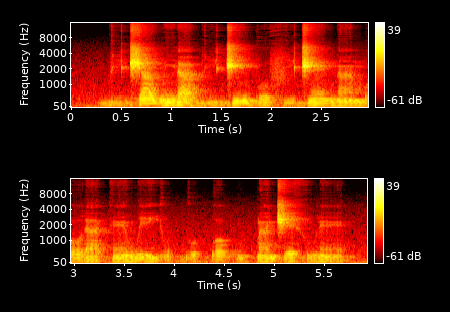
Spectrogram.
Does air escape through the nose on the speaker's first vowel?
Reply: no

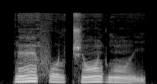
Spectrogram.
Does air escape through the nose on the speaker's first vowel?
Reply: yes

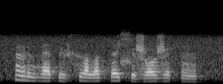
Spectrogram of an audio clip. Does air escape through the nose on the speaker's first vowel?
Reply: yes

